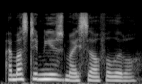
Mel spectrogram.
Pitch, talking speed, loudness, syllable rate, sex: 200 Hz, 255 wpm, -15 LUFS, 7.5 syllables/s, female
